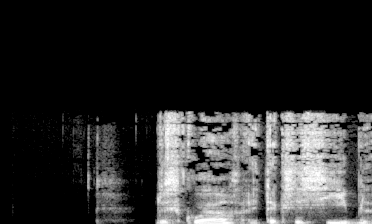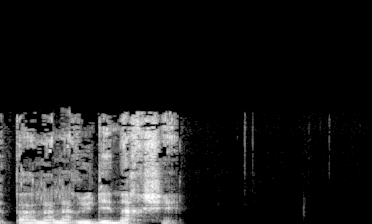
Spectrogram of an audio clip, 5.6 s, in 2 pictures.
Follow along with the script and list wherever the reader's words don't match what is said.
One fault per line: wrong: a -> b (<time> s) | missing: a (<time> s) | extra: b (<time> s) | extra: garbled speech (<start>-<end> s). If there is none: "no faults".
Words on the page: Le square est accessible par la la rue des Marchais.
no faults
